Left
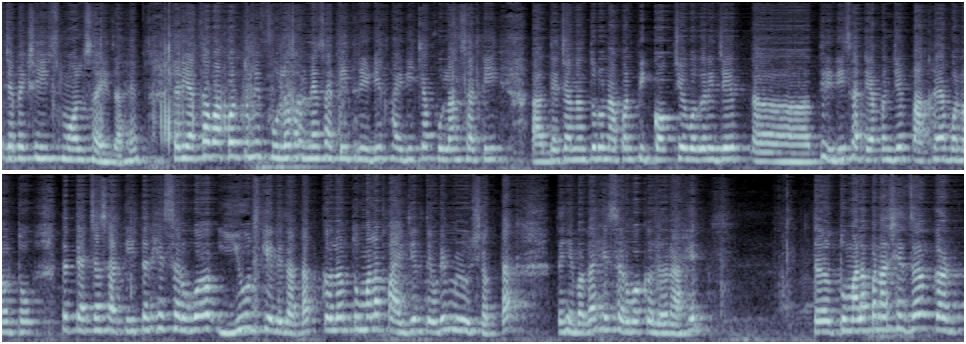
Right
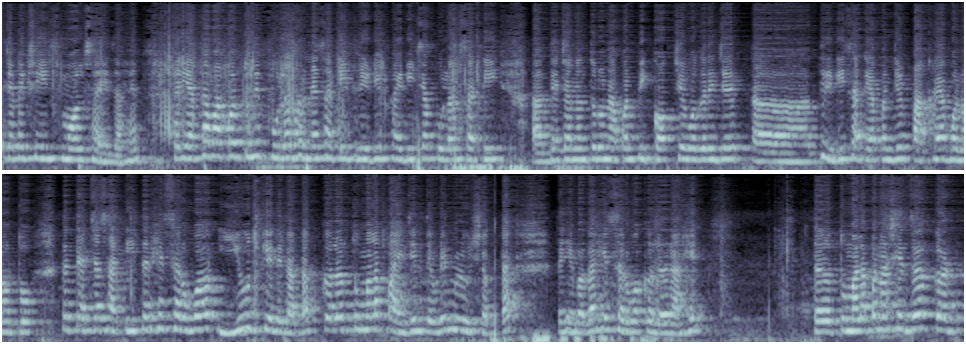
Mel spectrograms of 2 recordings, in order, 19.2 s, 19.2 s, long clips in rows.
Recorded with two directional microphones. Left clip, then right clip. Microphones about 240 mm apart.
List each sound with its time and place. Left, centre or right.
0.0 s a woman's voice: left
17.7 s a woman's voice: left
